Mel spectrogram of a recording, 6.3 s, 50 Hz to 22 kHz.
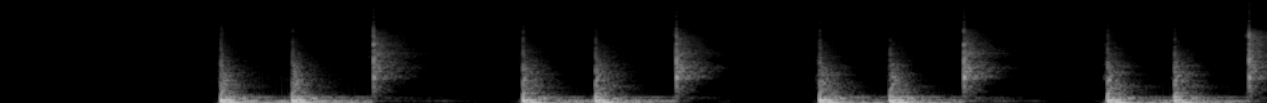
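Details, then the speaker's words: Drum imitation, not a real patient, of a fourth heart sound (R4/S4) gallop: a low beat just before the first sound, then a sharper second sound. "¿Cómo se escucharía un R4?"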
